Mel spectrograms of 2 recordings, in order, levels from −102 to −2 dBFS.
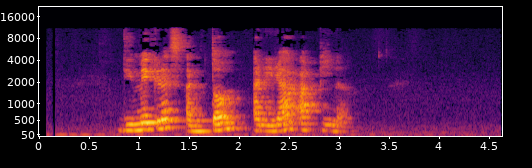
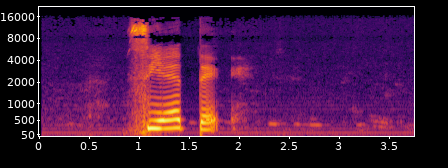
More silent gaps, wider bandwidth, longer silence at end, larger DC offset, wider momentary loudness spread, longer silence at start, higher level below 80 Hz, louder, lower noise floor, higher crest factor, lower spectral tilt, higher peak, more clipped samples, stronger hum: neither; second, 11.5 kHz vs 15 kHz; second, 1.5 s vs 2 s; neither; first, 16 LU vs 10 LU; second, 0.2 s vs 0.9 s; about the same, -54 dBFS vs -50 dBFS; second, -20 LUFS vs -13 LUFS; first, -57 dBFS vs -52 dBFS; about the same, 20 dB vs 16 dB; first, -5 dB/octave vs -3.5 dB/octave; about the same, -4 dBFS vs -2 dBFS; neither; second, none vs 60 Hz at -45 dBFS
